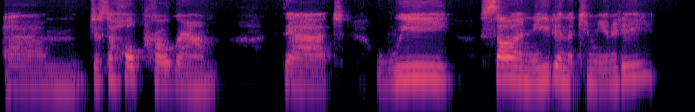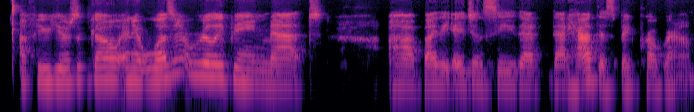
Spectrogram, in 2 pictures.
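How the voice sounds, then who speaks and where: On a very clean recording with a silent background, a woman speaks at a very slow pace. Her pitch is fairly low, with ordinary variation. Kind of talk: presentation to a class. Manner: halting, many fillers.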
